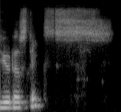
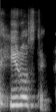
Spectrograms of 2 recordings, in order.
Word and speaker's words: heuristics: So it's just like the way you pronounce hero and stick. We do not say heuristic. We cannot say that. Yeah, hero stick.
